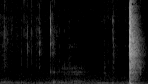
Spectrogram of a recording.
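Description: Victorinox Handyman Swiss Army knife blade snapping shut against its spring with one sharp click near the end, after a couple of faint ticks as it is folded.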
